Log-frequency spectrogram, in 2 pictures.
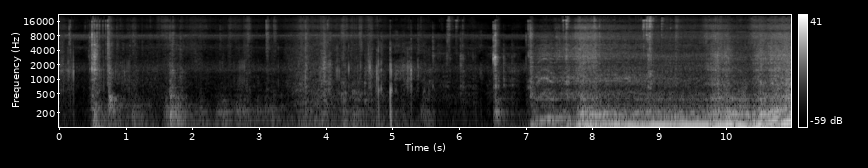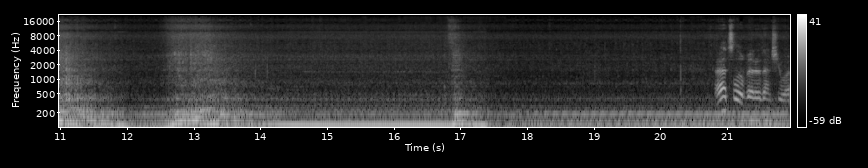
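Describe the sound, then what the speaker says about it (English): Engine of a 1964 Plymouth Valiant cranks and catches after a carburetor rebuild, settling into a loud, steady idle close by with a few revs, preceded by quieter handling noises and clanks. "Let's see how it starts and runs now."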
